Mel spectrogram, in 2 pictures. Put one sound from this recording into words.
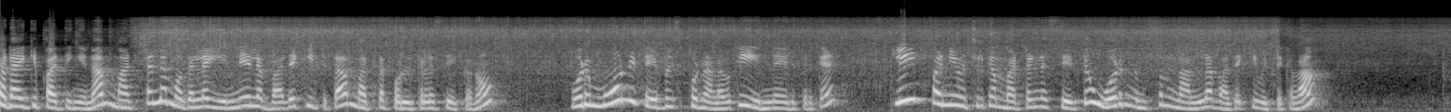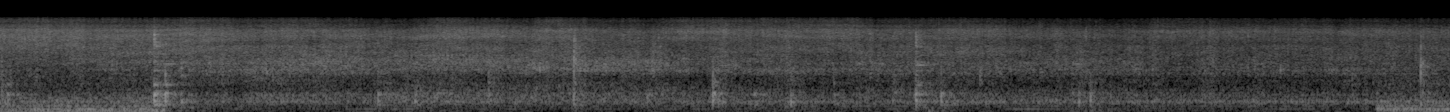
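Meat sizzles in hot oil in a pan.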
